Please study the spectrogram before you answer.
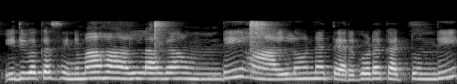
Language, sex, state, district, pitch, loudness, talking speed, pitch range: Telugu, female, Andhra Pradesh, Guntur, 265 Hz, -12 LUFS, 155 wpm, 250-275 Hz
